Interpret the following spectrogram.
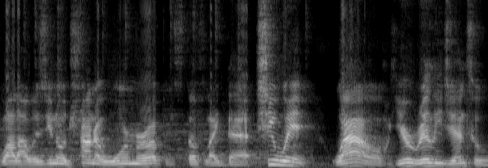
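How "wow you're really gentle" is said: usual speaking voice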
